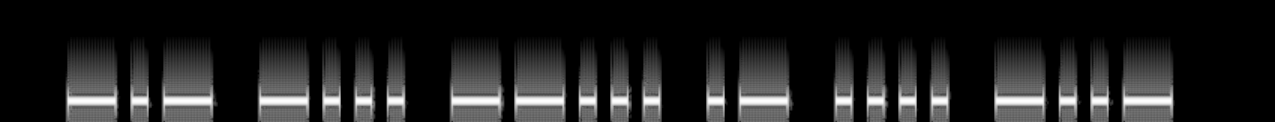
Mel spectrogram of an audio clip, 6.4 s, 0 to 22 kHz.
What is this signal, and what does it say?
Morse code, heard as a keyed tone, about 15 wpm, 700 Hz. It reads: KB7AHX
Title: USA Call Signs - 6x Character Spacing - 15wpm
